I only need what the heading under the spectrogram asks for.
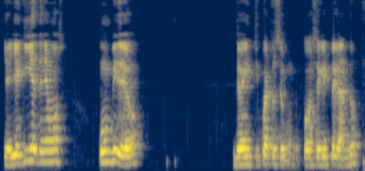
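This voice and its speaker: A man's voice: a little high, normal speed. A middle-aged man giving a casual step-by-step computer tutorial, often checking in with the viewer, recorded on a desk webcam in a small room. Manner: casual step-by-step explaining with frequent checks like "¿cierto?". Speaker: online marketing tutor. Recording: echoey room.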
